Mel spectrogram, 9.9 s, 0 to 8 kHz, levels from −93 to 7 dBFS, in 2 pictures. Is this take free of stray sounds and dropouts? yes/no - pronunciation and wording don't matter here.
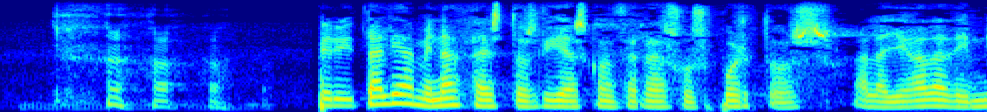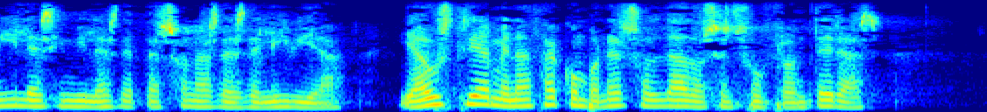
no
